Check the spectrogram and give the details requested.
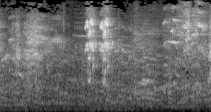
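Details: Lorikeets being fed from cups by zoo visitors at Columbus zoo; a pair of loud rasping squawks in the middle amid continuous high chatter from the flock.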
